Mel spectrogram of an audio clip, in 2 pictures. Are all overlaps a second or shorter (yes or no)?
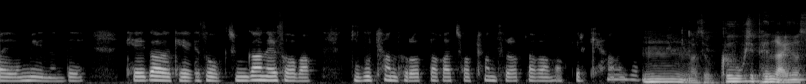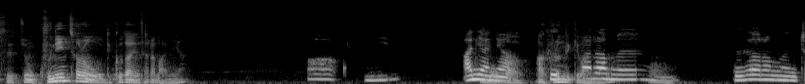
no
